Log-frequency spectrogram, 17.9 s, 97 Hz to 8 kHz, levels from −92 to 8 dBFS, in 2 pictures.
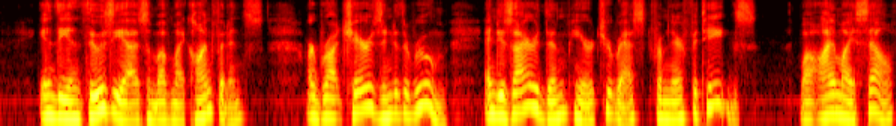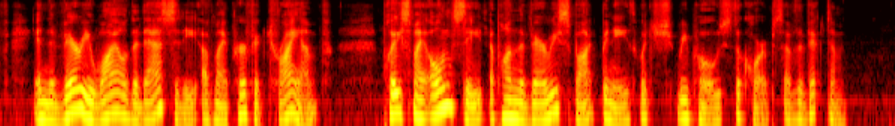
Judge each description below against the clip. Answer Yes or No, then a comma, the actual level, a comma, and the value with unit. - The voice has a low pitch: Yes, low, 125 Hz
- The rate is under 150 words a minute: No, average, 160 wpm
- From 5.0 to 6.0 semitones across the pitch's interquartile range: Yes, wide, 5.4 semitones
